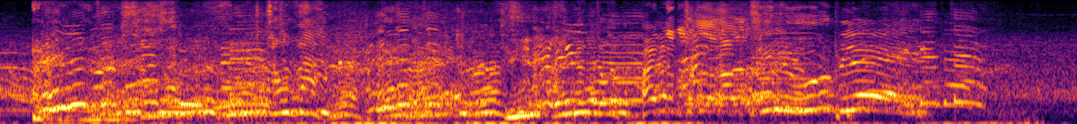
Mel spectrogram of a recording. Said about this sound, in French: Il y a la foule là-bas.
